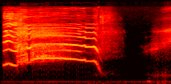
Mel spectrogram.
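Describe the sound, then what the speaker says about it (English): A single high, sustained scream of a girl from the Higurashi visual novel game rings out loudly for over a second, then breaks off abruptly, followed by quiet background. "There's gonna be a scream"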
